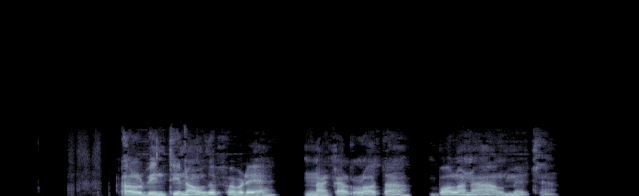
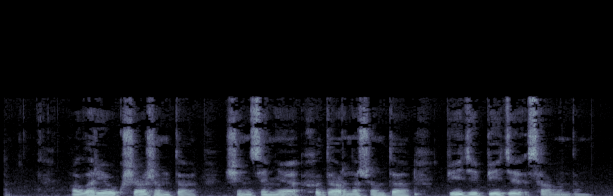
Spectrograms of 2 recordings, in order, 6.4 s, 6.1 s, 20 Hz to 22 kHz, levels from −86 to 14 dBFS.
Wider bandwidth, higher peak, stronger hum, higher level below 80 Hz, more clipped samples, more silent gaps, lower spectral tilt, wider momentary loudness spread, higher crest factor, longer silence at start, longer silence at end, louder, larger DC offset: second, 7.6 kHz vs 11.5 kHz; first, 0 dBFS vs -6 dBFS; neither; second, -60 dBFS vs -52 dBFS; neither; first, 2.80-3.03 s, 4.12-4.29 s vs none; first, -7 dB/octave vs -5 dB/octave; first, 14 LU vs 11 LU; about the same, 18 dB vs 16 dB; first, 1.2 s vs 0.05 s; first, 0.85 s vs 0.2 s; first, -17 LUFS vs -22 LUFS; neither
